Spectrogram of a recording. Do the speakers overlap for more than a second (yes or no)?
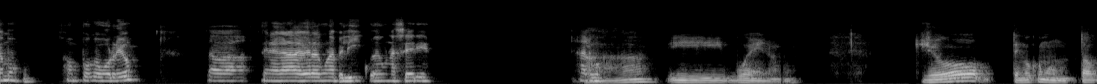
no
